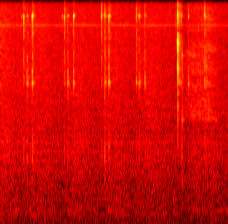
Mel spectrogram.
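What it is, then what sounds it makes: Glass candle jar. A small glass candle jar filled with solid green wax, with a label on the front, is held in both hands and tapped with fingernails. About nine light, bright clicking taps sound in loose pairs, each with a very short high glassy ring over a faint background hiss.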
